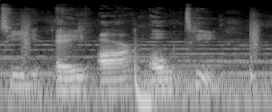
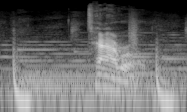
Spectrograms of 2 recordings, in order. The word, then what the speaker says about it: tarot: deal with the country tarot you got a t-a-r-o-t the final t is actually silent so if you drop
